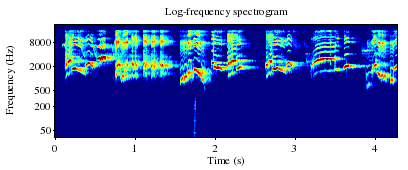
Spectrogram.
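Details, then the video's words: White-rumped shama singing forcefully with mimicked phrases to stir replies from other birds: harsh squawky notes mixed with swooping whistles and clipped chatter in short dense bursts. "MURAI BATU GACOR bikin EMOSI jadi NYAUT BUNYI BONGKAR MATERI ISIAN | murai full isian"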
